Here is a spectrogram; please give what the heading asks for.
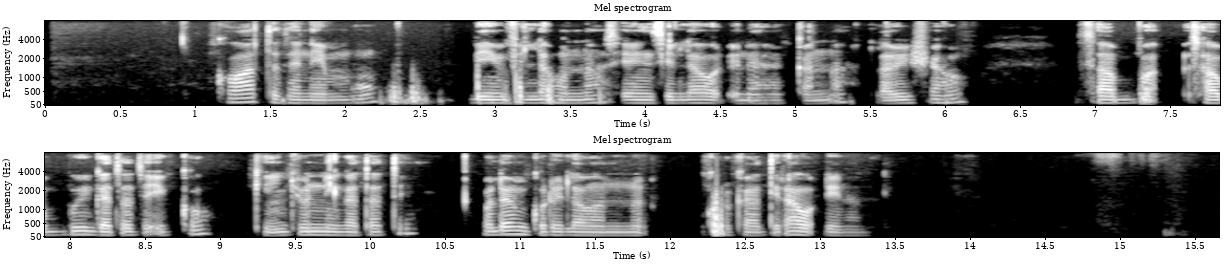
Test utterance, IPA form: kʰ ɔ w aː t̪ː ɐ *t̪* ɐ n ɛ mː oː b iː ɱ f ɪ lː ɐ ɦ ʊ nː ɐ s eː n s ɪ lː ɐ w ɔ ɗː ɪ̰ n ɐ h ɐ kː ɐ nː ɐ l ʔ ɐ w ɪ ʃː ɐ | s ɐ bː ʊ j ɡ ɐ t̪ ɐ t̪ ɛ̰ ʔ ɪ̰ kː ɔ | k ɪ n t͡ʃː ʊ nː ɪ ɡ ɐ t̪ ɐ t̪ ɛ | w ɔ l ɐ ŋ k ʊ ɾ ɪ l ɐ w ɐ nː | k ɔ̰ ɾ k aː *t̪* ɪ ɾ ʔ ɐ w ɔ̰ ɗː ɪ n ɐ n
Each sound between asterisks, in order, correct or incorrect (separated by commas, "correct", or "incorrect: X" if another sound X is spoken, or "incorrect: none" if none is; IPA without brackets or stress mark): correct, correct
